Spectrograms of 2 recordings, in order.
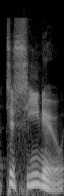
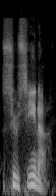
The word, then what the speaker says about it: Tsuut'ina: It's not the Tsuut'ina, it's the Tsuut'ina.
